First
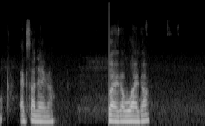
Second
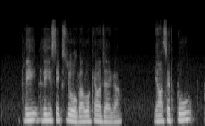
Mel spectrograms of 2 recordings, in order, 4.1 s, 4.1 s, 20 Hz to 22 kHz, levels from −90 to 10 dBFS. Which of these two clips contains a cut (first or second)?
first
